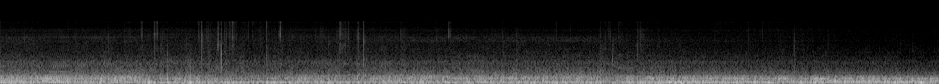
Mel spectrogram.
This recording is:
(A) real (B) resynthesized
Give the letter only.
B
